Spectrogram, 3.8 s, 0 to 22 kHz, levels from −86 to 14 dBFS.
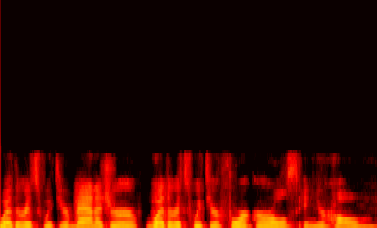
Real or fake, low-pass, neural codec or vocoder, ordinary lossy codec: fake; 7.2 kHz; codec, 16 kHz, 2 kbps, FunCodec, trained on Chinese and English, 25 frames a second; AAC, 32 kbps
